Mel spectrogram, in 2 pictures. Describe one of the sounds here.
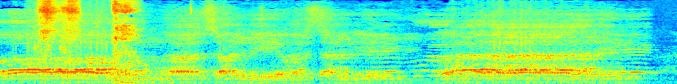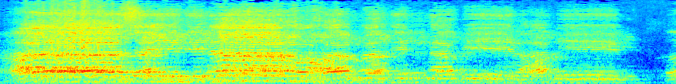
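An elderly man chants a recitation in a melodic voice through a microphone and loudspeaker.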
